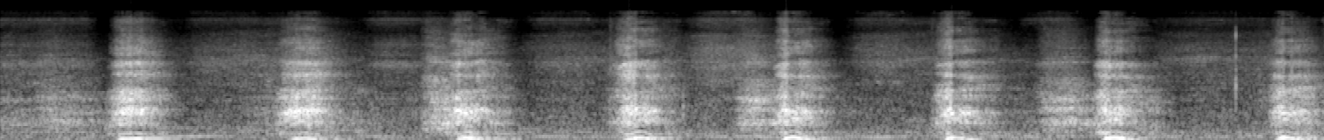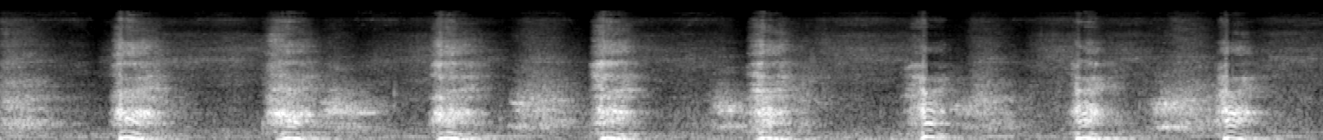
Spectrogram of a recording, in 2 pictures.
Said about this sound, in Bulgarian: А сега ускори дишането. Направи го на ковашки мях дишане, бастрика дишане. Влез в това дишане. Айде.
